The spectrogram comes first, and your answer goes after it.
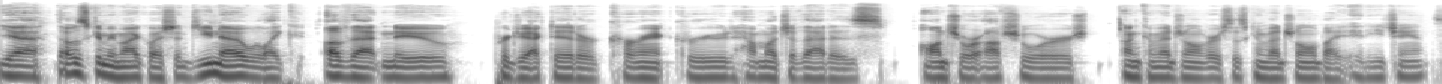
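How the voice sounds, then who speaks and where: With a very clean recording and a silent background, a man speaks at a very deep, low pitch in a monotone, flat delivery at a fairly quick pace, the sound dry and close with no echo. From Houston, Texas and Memphis. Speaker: guest co-host. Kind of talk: casual chat.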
